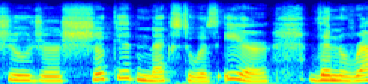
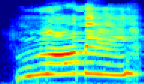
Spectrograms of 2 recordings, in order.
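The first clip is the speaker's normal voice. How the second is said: shrieking, much higher and louder; blood-curdling scream; 14 semitones higher, 11 dB louder than usual. Acted. Terrified intern screaming for his mother, shrieking. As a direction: scream it in pure terror. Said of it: "A blood-curdling scream exploded out of him".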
